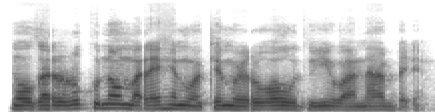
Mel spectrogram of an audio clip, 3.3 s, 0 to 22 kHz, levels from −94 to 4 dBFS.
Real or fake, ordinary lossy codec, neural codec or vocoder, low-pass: fake; none; codec, 44.1 kHz, 2.6 kbps, DAC; 19.8 kHz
